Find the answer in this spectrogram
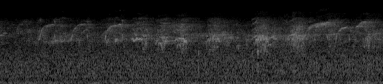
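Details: Gray starling in Ginga no Mori woodland, Sagamihara, Japan, while handling a small lizard prey; dense overlapping squeaky chirps and arched notes run throughout, several callers possibly mixed, over soft outdoor background noise.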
